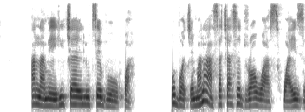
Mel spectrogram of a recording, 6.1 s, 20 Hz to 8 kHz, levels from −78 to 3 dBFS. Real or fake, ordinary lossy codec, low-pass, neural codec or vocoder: real; none; 7.2 kHz; none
